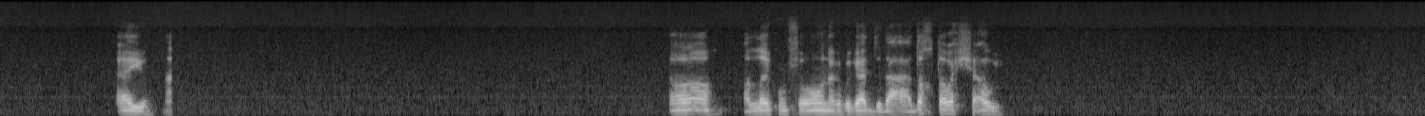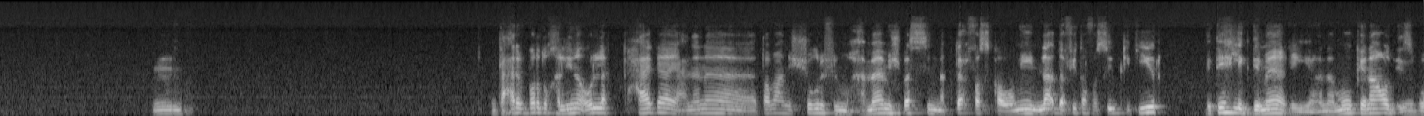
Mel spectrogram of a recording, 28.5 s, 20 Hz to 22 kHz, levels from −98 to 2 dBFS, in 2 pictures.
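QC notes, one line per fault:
No faults found; the only background is room noise sitting about 38 dB below the speech.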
